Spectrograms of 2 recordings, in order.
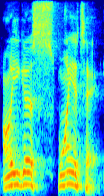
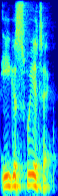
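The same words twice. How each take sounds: First: Iga Swiatek as EYE-ga SWY-a-tek, slowly; mispronounced name. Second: Iga Swiatek as EE-ga SWEE-a-tek; corrected name. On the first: Host fumbling the tennis player's name, saying EYE-ga SWY-a-tek slowly. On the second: Host correcting himself on the tennis player's name, EE-ga SWEE-a-tek. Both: Real, not acted. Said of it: "I can't even pronounce any of the names".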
